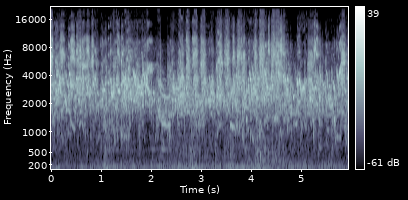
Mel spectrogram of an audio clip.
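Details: Morning chirping of several budgies, a loud unbroken mass of rapid, scratchy warbles and high chirps that overlap constantly.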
